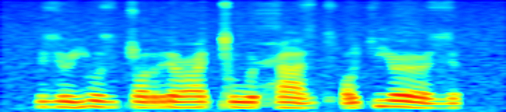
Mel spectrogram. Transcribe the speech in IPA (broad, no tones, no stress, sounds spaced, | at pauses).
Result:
z ø j ʊ z c ɔ r œ ʕ ə ǀ u ħ a z t͡sʼ ɔ c j œ z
